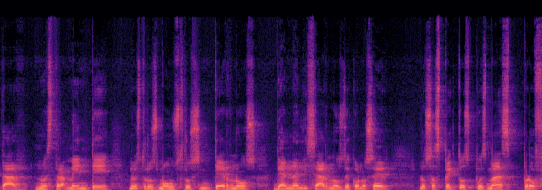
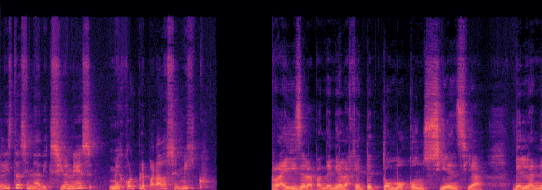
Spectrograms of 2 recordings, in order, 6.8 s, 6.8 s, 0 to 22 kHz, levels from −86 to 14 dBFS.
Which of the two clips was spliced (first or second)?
second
